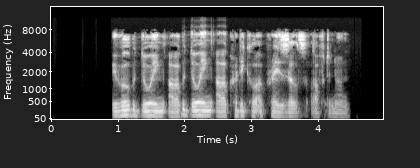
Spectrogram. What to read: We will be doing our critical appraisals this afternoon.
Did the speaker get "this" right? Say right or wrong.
wrong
